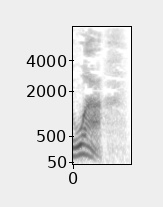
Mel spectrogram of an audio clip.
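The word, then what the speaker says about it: wa (は): Anasema, katika siku za nyuma, wa inayoonyesha mada ilitamkwa na kuandikwa kama ha. Matamshi yake yamebadilika pole pole na kuwa wa, lakini bado inaandikwa kama ha.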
